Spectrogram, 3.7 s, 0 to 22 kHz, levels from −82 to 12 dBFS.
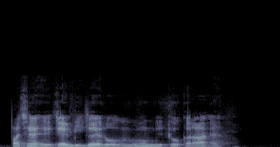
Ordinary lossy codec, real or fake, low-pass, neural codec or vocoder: AAC, 32 kbps; fake; 10.8 kHz; codec, 24 kHz, 1 kbps, SNAC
